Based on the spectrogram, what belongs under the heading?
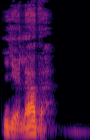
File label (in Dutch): "yelada", Kotava; thee-in-andere-talen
